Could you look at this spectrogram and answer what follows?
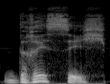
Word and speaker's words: dressé: Nous étions à la recherche du premier ici, dressé, d'accord ?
